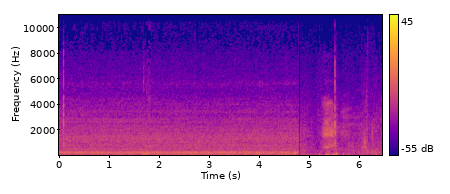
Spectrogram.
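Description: A steady low mechanical hum, as of a motor running, that cuts off suddenly about five seconds in.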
